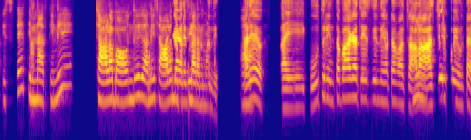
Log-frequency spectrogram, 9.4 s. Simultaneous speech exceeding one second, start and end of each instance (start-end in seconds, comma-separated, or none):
3.0-4.3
